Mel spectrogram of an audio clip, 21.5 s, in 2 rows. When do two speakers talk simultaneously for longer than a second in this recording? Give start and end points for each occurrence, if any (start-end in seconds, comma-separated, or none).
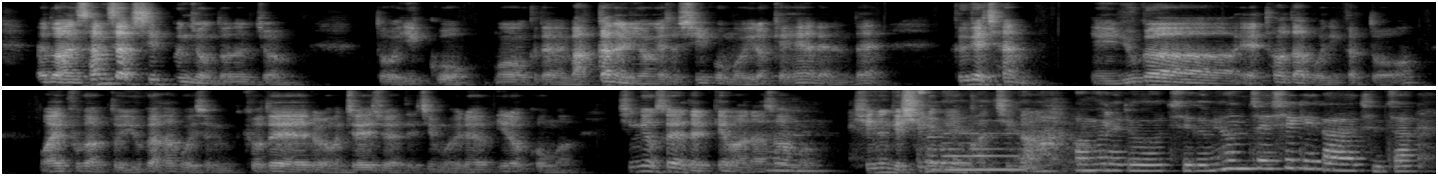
17.6-18.9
